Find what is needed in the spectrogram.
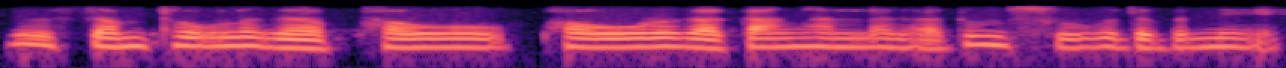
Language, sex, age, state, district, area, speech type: Manipuri, female, 18-30, Manipur, Kangpokpi, urban, conversation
